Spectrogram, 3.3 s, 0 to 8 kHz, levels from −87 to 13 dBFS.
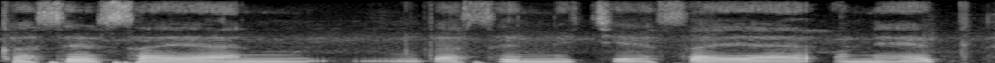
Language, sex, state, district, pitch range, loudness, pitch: Bengali, female, Assam, Hailakandi, 195-210 Hz, -17 LUFS, 205 Hz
